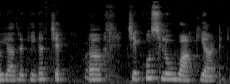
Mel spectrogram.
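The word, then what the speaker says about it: Czechoslovakia: तो याद रखिएगा चेकोस्लोवाकिया, ठीक है, ये इसका करेक्ट प्रोनाउंसिएशन है।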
